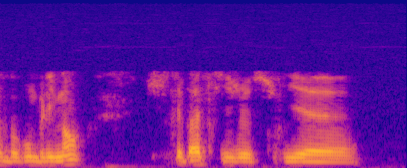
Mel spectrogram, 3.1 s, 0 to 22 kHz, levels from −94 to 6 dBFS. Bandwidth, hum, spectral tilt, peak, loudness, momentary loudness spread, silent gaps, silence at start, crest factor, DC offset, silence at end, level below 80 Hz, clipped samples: 4 kHz; none; -8.5 dB/octave; -2 dBFS; -18 LUFS; 11 LU; none; 0 s; 16 dB; under 0.1%; 0.35 s; -56 dBFS; under 0.1%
